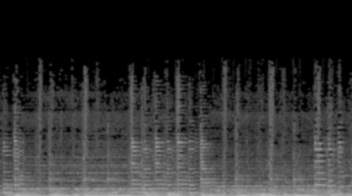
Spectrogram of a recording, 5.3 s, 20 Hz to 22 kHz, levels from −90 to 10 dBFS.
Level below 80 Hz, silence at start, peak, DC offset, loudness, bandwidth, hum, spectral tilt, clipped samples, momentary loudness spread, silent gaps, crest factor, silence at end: -32 dBFS; 0 s; -8 dBFS; under 0.1%; -23 LUFS; 15 kHz; none; -5.5 dB/octave; under 0.1%; 3 LU; none; 14 dB; 0 s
